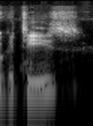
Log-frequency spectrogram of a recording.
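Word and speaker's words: Okeetee: the okiti Hunt Club which is spelled okay e-e-t-e-e but I don't know anybody that actually pronounces it phonetically like that like I always just call them okates which just like the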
